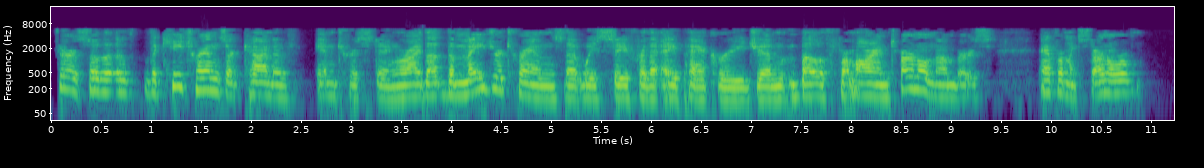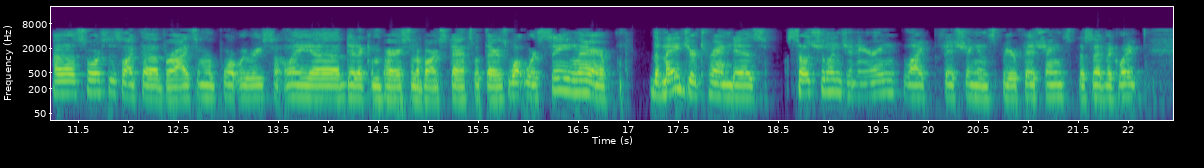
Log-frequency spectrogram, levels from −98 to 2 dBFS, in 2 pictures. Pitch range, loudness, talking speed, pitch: 120-155 Hz, -20 LUFS, 170 wpm, 125 Hz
